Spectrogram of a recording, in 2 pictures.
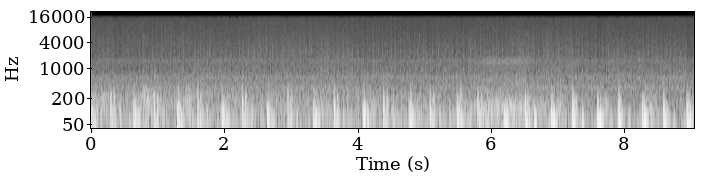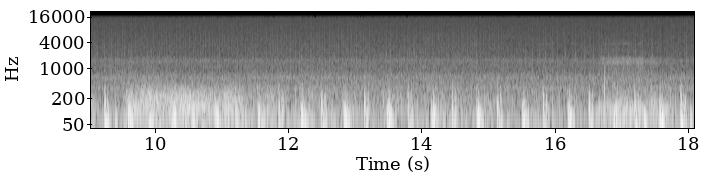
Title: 心臓音・ディープスクワット後の仰向け録音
